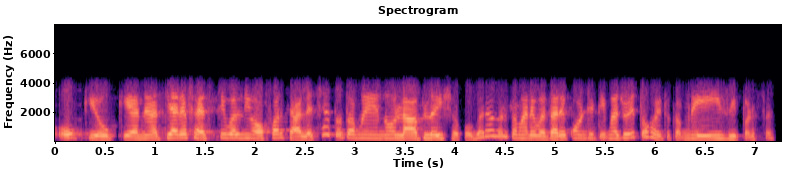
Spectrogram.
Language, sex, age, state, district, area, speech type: Gujarati, female, 18-30, Gujarat, Anand, urban, conversation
